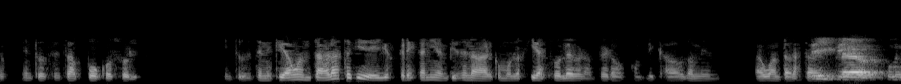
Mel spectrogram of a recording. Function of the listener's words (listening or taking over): taking over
